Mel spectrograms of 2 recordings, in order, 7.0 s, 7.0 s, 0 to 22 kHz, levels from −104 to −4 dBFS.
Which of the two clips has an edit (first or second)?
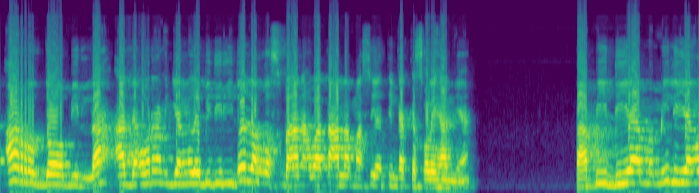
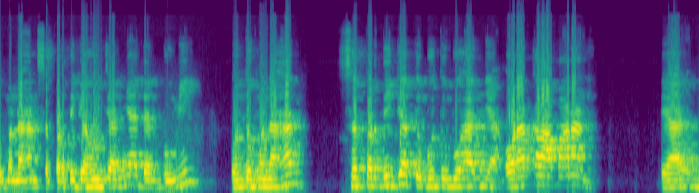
first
